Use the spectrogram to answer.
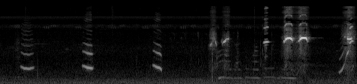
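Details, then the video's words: A pet Alexandrine parakeet, with its voice recorded for the first time, gives three short, falling whistled notes about a second apart, then a burst of louder, harsh, high-pitched squawks and mimicked talking sounds. "Alexander parrot clear shound!! Beautiful Nature Parrot Talking"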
